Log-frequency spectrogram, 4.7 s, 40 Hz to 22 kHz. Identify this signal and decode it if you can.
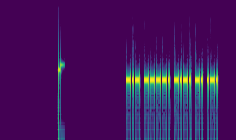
Morse code, heard as a keyed tone, about 40 wpm, 600 Hz. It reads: K9CNR
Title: SOTA QSO Practice 40wpm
